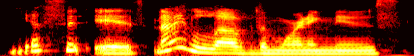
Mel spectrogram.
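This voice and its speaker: A woman gives casual news commentary as a podcast host. She is informal and emphatic, with a gravelly creak in a slightly low voice. The recording is dry and close. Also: big pitch swings, a little fast, no room sound.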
